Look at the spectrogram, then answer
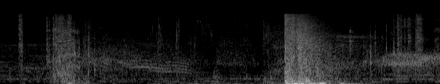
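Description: Firearm shots in the survival video game 7 Days to Die, several bursts including a loud cluster of rapid shots in the middle, with quieter game noise around them.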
